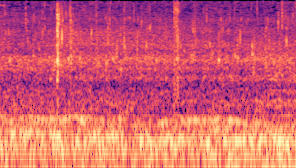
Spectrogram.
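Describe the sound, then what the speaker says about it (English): Underground water flows steadily in the Game of Thrones video game, a constant close rushing wash with a low rumbling bed and no breaks, heard without any voices. "I hear water. From underground."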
